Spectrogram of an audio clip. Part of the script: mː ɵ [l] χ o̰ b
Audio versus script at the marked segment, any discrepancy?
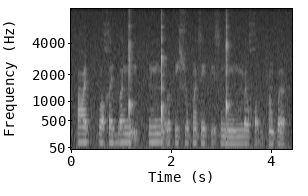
no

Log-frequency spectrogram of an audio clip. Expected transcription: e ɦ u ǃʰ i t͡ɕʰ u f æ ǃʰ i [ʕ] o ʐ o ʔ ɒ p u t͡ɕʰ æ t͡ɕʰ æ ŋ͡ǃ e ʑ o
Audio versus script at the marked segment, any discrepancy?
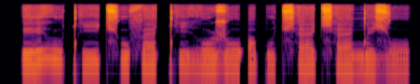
yes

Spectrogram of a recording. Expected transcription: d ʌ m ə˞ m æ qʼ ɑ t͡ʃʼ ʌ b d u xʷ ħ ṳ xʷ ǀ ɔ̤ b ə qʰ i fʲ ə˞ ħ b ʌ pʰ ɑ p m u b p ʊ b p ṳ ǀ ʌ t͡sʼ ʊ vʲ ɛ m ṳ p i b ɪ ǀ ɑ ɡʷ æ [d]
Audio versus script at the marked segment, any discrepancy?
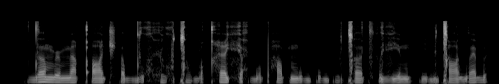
yes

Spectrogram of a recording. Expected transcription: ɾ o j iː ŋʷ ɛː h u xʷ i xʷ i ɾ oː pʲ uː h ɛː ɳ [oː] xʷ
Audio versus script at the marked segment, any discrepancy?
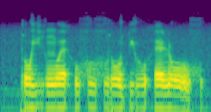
no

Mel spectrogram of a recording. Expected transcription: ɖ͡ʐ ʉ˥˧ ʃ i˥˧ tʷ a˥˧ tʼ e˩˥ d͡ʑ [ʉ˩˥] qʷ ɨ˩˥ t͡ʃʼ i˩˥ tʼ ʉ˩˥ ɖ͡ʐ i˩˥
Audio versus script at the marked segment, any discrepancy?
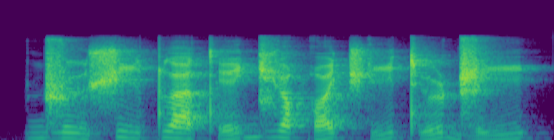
yes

